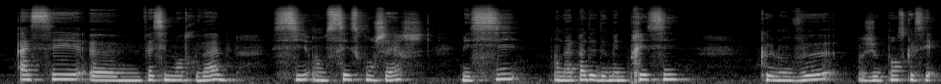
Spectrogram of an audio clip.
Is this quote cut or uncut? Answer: uncut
